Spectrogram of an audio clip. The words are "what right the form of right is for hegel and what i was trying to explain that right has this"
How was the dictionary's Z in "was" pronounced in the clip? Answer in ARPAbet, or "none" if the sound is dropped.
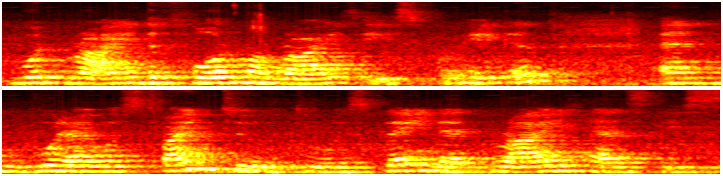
S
